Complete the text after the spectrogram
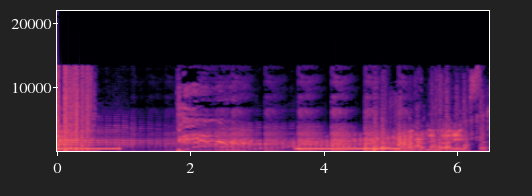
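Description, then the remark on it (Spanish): A phone ringback tone sounds in two steady, mid-pitched bursts of about a second each, separated by a pause, while people talk and laugh over the line. “Pues, a marcar, vuélvele a marcar.”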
